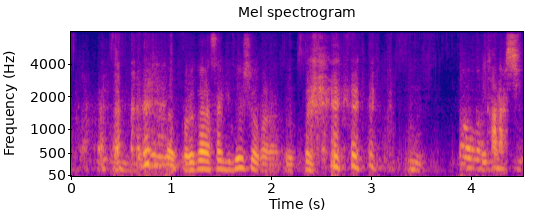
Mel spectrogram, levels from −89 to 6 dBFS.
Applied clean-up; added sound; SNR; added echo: neural separator model SepFormer DNS4.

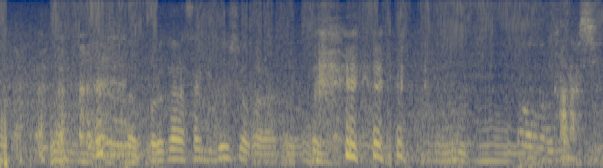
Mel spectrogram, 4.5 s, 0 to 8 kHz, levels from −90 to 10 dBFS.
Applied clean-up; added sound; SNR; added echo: none; Insect; 6 dB; none.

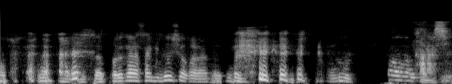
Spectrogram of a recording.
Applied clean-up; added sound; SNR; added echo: neural mask model Resemble Enhance denoiser.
